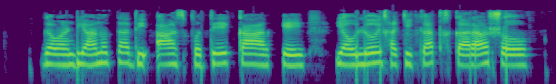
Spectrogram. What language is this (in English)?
Pashto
